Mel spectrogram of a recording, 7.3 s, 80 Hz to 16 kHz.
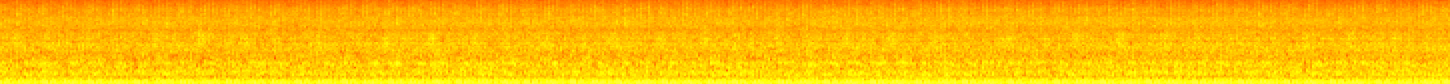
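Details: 2002 Volkswagen Jetta VR6 idling with severe misfire and stalling, injector circuit codes P0262/P0206: loping uneven shaky idle; cylinder drop test and amp clamp show shorted injector on cylinder one.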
